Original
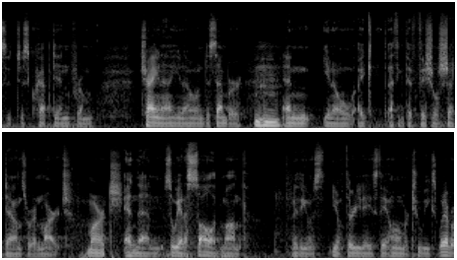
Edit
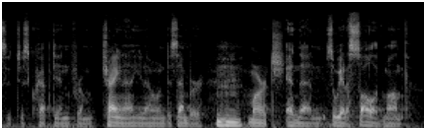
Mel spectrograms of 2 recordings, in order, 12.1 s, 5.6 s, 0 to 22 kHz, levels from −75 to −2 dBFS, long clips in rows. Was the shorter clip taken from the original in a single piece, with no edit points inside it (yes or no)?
no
